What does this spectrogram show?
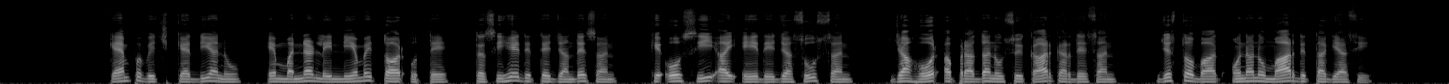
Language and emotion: Punjabi, neutral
